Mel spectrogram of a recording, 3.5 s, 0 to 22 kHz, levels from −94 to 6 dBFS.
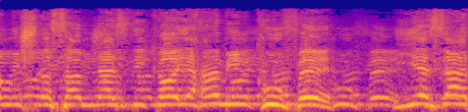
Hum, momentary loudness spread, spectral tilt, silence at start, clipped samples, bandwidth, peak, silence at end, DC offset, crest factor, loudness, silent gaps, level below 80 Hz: none; 6 LU; -3 dB/octave; 0 s; under 0.1%; 16 kHz; 0 dBFS; 0 s; under 0.1%; 12 dB; -13 LUFS; none; -50 dBFS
